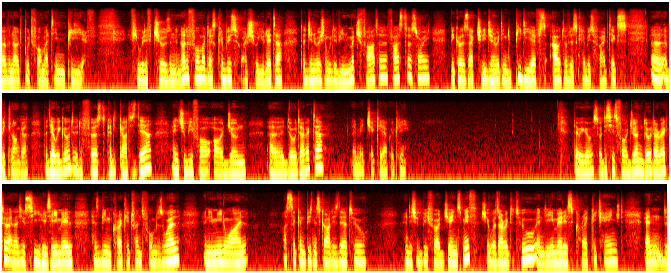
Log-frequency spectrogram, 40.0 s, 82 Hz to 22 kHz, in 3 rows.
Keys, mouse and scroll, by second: 1.9 click, 6.4 click, 14.5 click, 16.0 click, 19.3 click, 21.0 click, 22.9 click, 24.2-25.3 drag, 32.1 click, 33.3 click, 33.7 click, 39.2 click.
